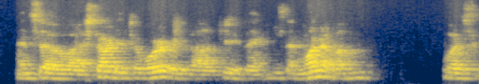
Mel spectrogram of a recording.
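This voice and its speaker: Fairly high-pitched male speech with fairly even intonation and audible room echo. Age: 80s+. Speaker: resident giving public comment. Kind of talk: public comment at council meeting. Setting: city council meeting in city hall. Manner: halting.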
